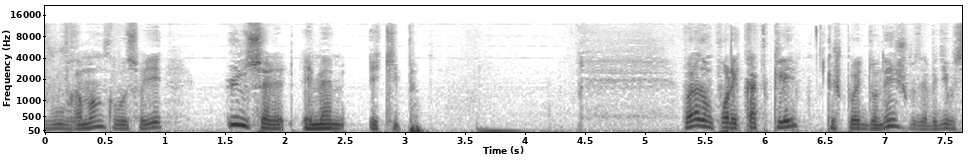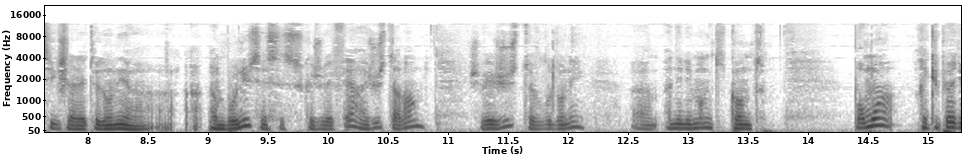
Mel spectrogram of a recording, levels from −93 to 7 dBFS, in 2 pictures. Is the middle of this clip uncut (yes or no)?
yes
